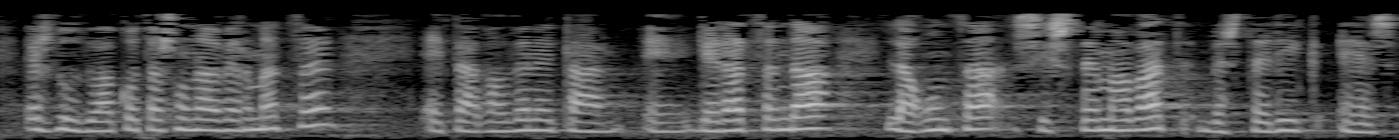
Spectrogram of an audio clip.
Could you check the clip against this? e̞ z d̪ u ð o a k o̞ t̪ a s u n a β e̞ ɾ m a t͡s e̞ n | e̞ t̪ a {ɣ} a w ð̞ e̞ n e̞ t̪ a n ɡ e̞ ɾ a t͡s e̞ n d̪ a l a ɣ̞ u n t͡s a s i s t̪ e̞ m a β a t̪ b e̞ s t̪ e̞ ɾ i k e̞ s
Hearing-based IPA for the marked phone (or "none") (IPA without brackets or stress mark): ɣ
